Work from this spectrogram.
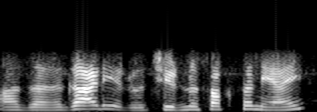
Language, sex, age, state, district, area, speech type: Nepali, female, 45-60, West Bengal, Darjeeling, rural, conversation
